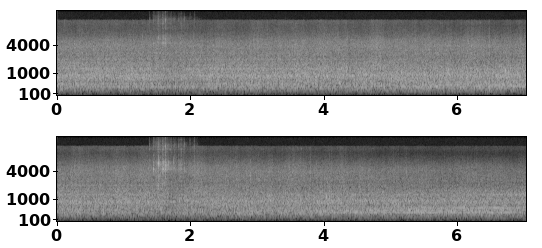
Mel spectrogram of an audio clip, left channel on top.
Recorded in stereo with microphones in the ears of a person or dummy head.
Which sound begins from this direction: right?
Crushing, at 1.4 s.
